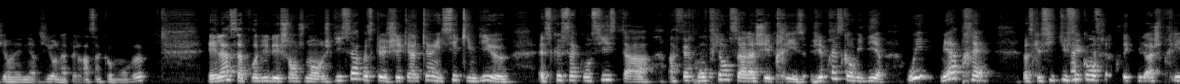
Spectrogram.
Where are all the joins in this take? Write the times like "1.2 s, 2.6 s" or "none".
none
